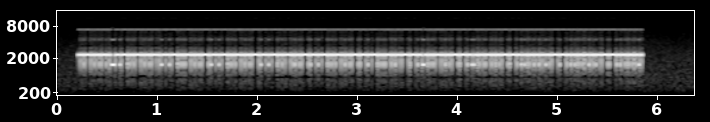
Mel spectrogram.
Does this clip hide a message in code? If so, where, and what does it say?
Yes: weather fax (radiofax), 120 lines a minute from 0.2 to 5.9 s, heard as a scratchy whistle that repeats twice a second.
